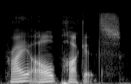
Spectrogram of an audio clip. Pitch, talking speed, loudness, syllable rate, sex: 125 Hz, 135 wpm, -17 LUFS, 3.6 syllables/s, male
